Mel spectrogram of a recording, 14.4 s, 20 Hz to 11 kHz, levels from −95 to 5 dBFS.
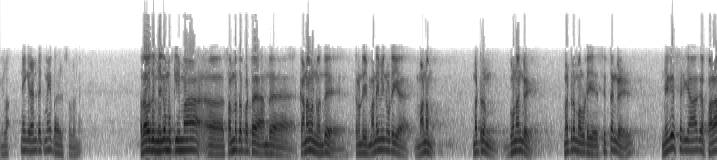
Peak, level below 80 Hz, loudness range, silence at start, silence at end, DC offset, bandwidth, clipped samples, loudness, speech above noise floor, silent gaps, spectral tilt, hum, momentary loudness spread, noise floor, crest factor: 0 dBFS; -50 dBFS; 5 LU; 0 s; 0 s; under 0.1%; 8 kHz; under 0.1%; -14 LUFS; 36 dB; none; -8 dB/octave; none; 13 LU; -50 dBFS; 14 dB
